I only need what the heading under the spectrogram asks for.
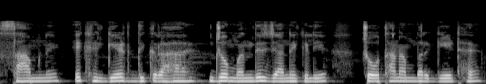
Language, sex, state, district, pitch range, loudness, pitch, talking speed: Hindi, male, Jharkhand, Ranchi, 145-160 Hz, -16 LUFS, 150 Hz, 185 wpm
